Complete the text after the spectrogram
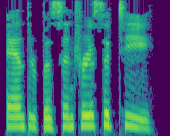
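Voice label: "anthropocentricity", British English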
